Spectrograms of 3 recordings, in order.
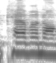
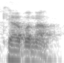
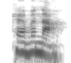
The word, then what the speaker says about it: Kavanagh: Because in Ireland, it's pronounced Kavanagh. Kavanagh. But here they say Kavanagh. And when they say "aw," they think A-U-G-H.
